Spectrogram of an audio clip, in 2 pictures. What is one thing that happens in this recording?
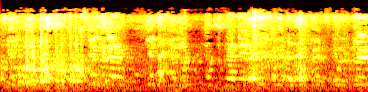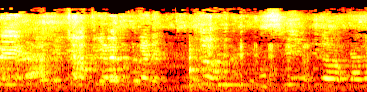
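Drums beat rapidly in a lively rhythm.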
